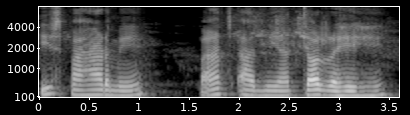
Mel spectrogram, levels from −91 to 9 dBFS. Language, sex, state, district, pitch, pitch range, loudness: Hindi, male, West Bengal, Alipurduar, 165 Hz, 150-180 Hz, -19 LUFS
